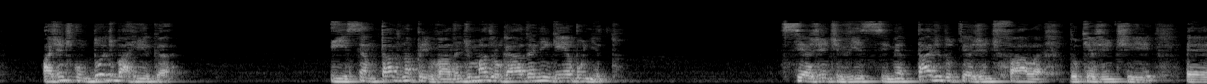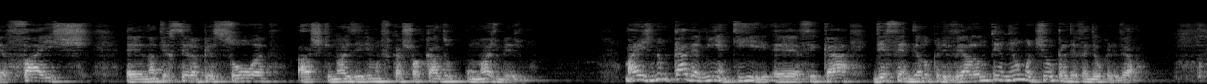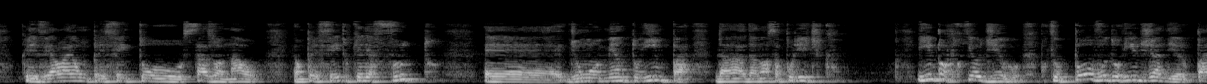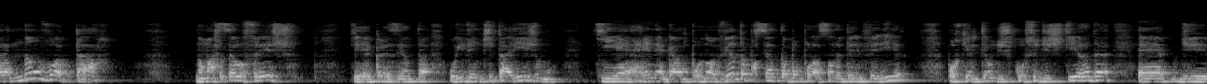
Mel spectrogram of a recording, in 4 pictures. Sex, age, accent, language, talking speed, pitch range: male, 60-79, Brazilian, Portuguese, 150 wpm, 125-170 Hz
